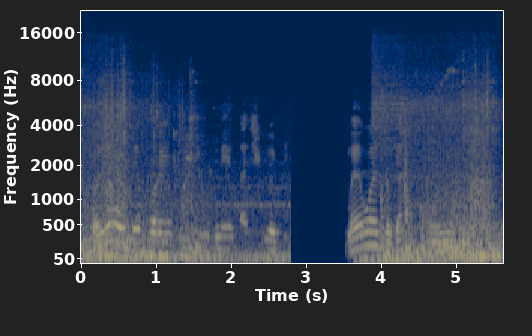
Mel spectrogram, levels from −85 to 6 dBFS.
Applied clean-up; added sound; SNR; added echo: none; Sliding door / Train; -2 dB; none.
